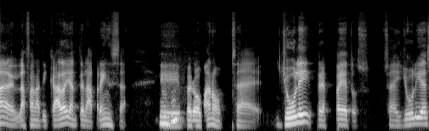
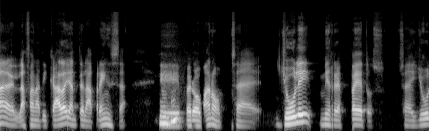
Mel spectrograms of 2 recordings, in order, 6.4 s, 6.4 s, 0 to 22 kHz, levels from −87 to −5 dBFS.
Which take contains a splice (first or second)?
first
